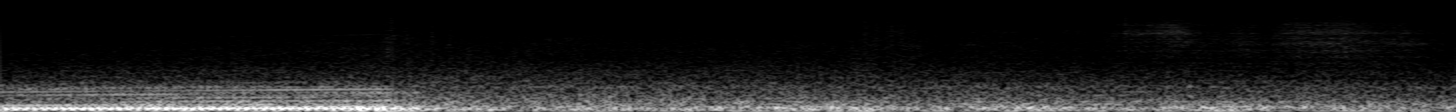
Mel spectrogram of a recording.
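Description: A car engine drones low from inside the cabin.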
